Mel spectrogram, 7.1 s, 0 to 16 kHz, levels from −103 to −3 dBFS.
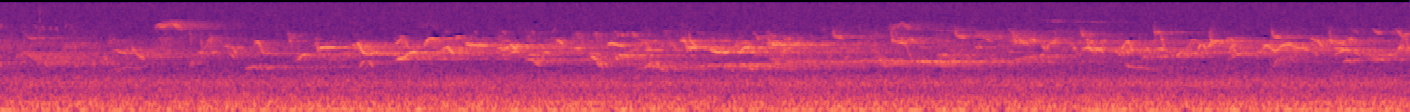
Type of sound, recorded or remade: recorded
